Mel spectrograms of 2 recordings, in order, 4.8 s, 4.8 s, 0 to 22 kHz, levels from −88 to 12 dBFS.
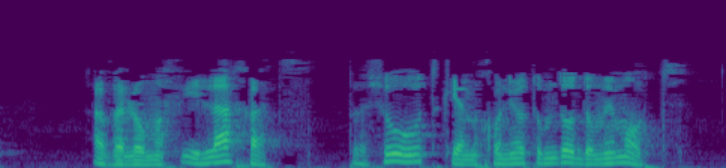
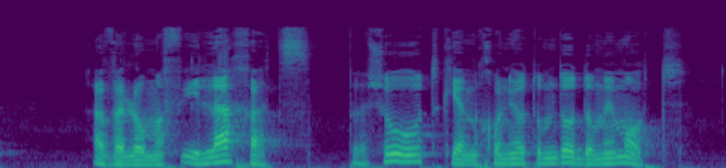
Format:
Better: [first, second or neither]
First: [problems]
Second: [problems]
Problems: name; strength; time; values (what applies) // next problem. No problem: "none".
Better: second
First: garbled, watery; badly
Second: garbled, watery; slightly; nothing above 11 kHz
